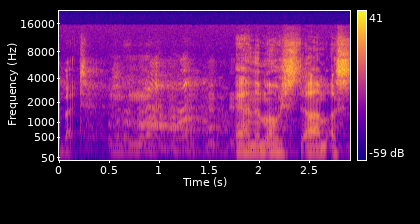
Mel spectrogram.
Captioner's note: all laugh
